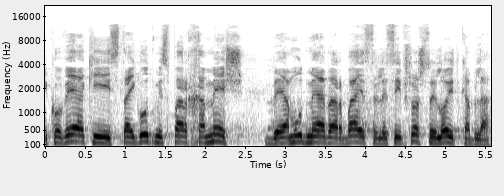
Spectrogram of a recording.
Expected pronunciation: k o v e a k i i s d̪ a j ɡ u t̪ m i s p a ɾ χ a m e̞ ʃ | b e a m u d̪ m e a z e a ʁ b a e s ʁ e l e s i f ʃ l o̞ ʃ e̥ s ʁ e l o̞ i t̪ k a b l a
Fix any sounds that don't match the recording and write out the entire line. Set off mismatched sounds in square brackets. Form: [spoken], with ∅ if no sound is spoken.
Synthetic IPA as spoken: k o v e a k i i s [t̪] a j ɡ u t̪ m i s p a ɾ χ a m e̞ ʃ | b e a m u d̪ m e a [v] e a ʁ b a e s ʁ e l e s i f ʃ l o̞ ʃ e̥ s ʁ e l o̞ i t̪ k a b l a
